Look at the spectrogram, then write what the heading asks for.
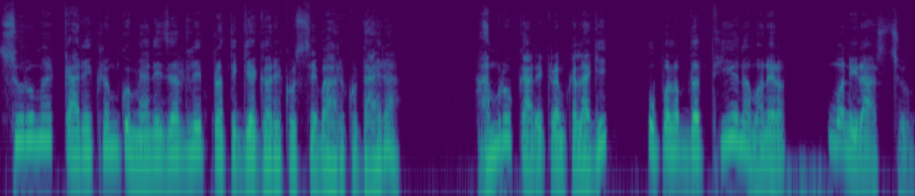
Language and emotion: Nepali, sad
